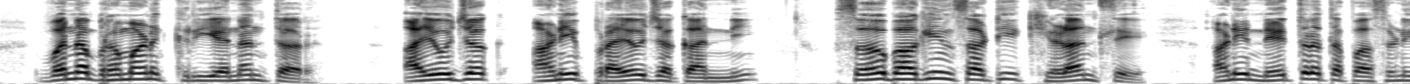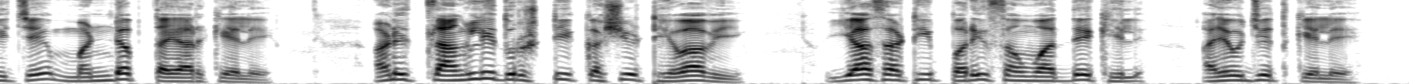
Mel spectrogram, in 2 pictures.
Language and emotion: Marathi, neutral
